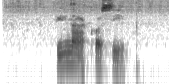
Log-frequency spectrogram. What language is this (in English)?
Persian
